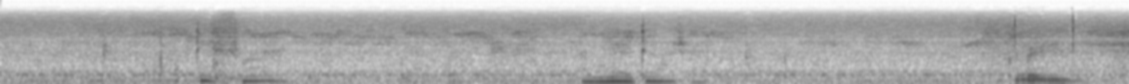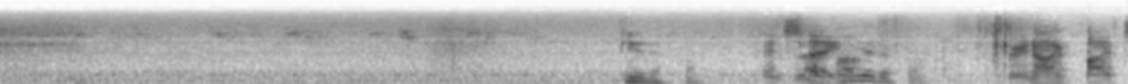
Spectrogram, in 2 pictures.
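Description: An elderly man speaks calmly in short phrases nearby.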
